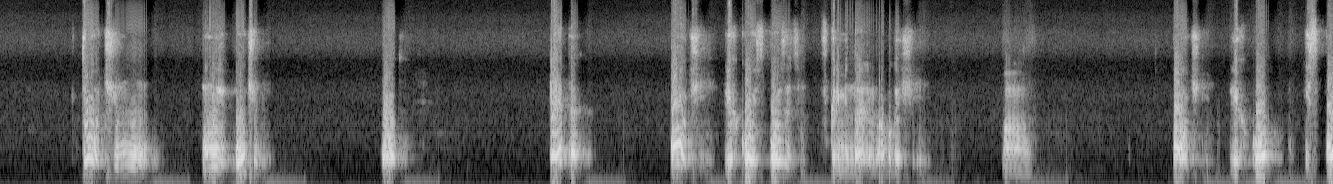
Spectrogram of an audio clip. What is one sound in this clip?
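A man speaks with animation over an online call, in short bursts with pauses.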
